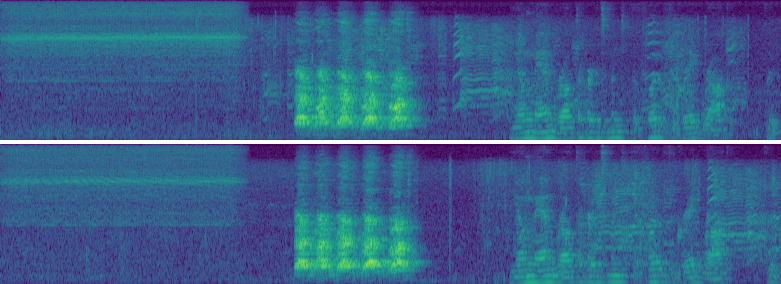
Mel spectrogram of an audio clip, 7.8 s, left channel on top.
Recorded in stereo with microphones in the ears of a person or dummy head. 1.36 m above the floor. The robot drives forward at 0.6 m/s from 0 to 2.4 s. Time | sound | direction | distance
2.9 | a dog barking | 20° right (ahead or behind) | 3.5 m
5.1 | a man speaking | 25° right (ahead or behind) | 5 m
